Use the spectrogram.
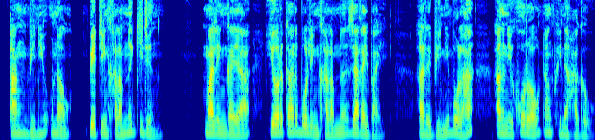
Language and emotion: Bodo, fearful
